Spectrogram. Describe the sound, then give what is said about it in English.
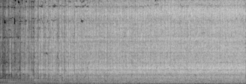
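A coffee machine starts up with a brief humming motor tone, then settles into a loud, steady mechanical whir and hiss that builds slightly and holds without any talking. “She wiped her sweat with a sports towel and switched on the coffee machine.”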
